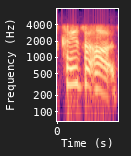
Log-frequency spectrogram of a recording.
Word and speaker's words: Cov Art: Yes, it's covert art. So it's like Coventry and covert, because we wanted to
